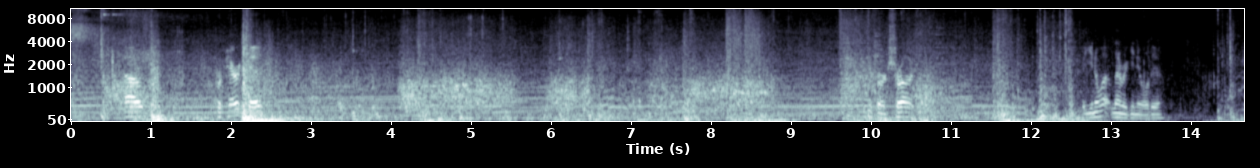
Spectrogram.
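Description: A truck engine roars and rumbles as it drives fast.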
